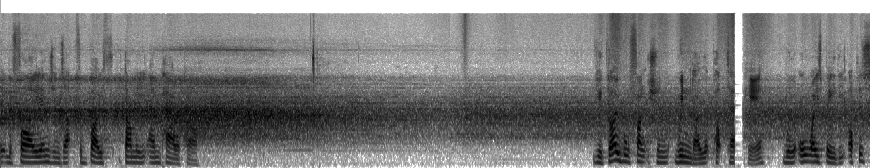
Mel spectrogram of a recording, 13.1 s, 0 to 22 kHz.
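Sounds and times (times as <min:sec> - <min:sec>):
tinny diesel engine sound idling: 0:00.0 - 0:13.0.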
